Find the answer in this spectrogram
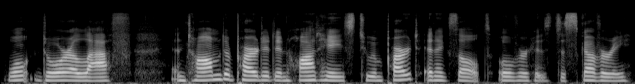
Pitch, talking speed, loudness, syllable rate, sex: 185 Hz, 150 wpm, -19 LUFS, 4.4 syllables/s, female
